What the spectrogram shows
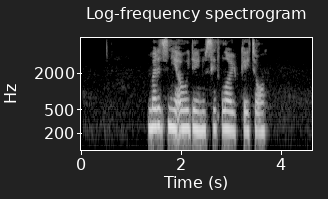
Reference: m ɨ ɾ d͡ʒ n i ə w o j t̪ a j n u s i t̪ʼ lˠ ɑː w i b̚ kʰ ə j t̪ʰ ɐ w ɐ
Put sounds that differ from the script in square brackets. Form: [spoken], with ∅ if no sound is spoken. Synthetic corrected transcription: m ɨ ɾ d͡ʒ n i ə w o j [d̪] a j n u s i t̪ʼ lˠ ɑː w i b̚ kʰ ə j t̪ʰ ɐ w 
